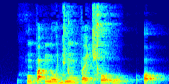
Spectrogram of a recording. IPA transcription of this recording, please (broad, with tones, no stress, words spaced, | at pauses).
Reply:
hũ˦pä˦ʔ no˦d͡ʑũ˦ pɛ˦t͡ɕʰo̰˦˨ʊ̯wṵ˦˨ | ʔɔ̰˦˨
